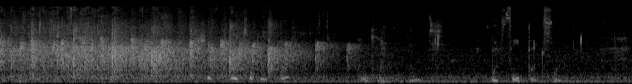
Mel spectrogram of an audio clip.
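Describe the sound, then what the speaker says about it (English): An audience at a launch event applauds a guest invited onto the stage. The steady, dense clapping is loud at first, then thins out and fades over the last few seconds into scattered claps and room murmur. "Please give him a warm round of applause."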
